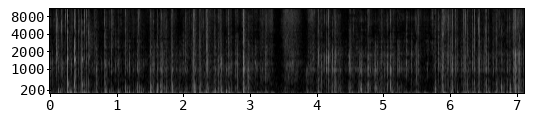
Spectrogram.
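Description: A green Mitre synthetic leather football, inflated and hollow with a synthetic coated surface, is held close to the mic and rapidly tapped and scratched with fingertips and nails. The result is a dense stream of quick, dull thumps and scrapes, heavy in low, boomy resonance around 80 Hz, with each tap dying away almost instantly.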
